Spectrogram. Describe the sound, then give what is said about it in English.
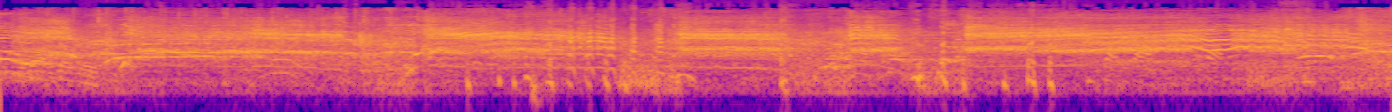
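A woman lets out long, strained screams while weightlifting, over a loud, continuous crowd roaring and cheering throughout. “She lifts a second time, and you wouldn't believe it. She's back to screaming.”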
